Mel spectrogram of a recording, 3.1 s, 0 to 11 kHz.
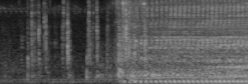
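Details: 50cc GY6 Chinese scooter with kick start, battery completely disconnected and removed: a few kick strokes, then the engine catches and settles into a steady, even idle with no misses; starts and runs fine without a battery.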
